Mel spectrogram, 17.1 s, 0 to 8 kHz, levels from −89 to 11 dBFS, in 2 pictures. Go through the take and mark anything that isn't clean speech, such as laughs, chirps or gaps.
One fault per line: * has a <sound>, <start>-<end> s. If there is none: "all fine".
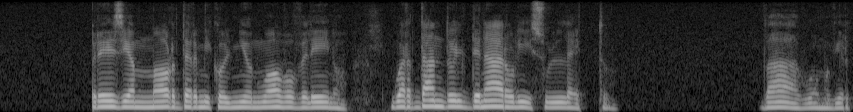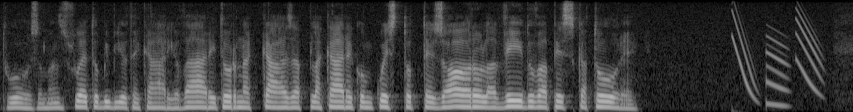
* has a chirp, 15.8-16.8 s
